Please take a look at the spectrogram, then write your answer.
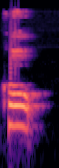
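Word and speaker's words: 去: Chữ khứ này các bạn sẽ nhận thấy rằng có cách đọc là kyo hoặc kô và cách đọc là sa.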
